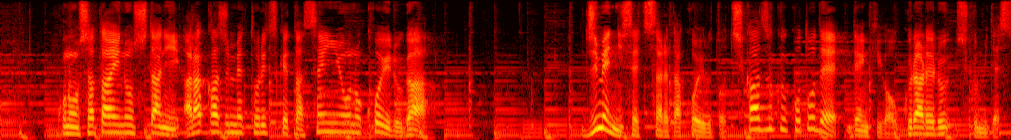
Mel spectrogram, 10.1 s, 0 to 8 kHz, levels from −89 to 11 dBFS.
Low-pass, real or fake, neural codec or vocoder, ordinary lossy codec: none; real; none; none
